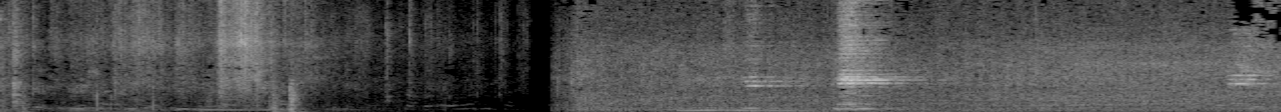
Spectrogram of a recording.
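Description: Murmuring voices and shop bustle, then after a sudden cut, street noise in which a vehicle horn toots briefly about five seconds in and again near the end.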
